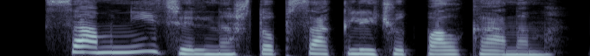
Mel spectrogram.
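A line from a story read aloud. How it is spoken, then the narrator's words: Sighing. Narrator (Russian): вздохнула Лиза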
